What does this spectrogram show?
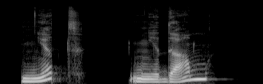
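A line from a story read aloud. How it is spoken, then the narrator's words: Soft, firm, pleased. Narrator (Russian): С нескрываемым удовольствием он мягко, но решительно произнес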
